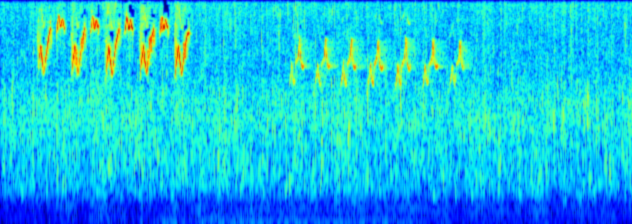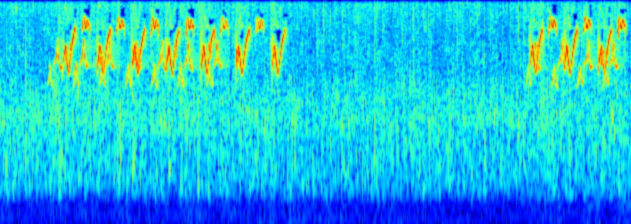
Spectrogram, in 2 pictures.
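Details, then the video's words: Persistent song of a Cinereous tit, alternating bursts of rapid looping high whistles with runs of crisp, evenly spaced short peaked notes, broken by brief silences. "GELATIK BATU GACOR DURASI PANJANG MASTERAN SUARA BURUNG KECIL"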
